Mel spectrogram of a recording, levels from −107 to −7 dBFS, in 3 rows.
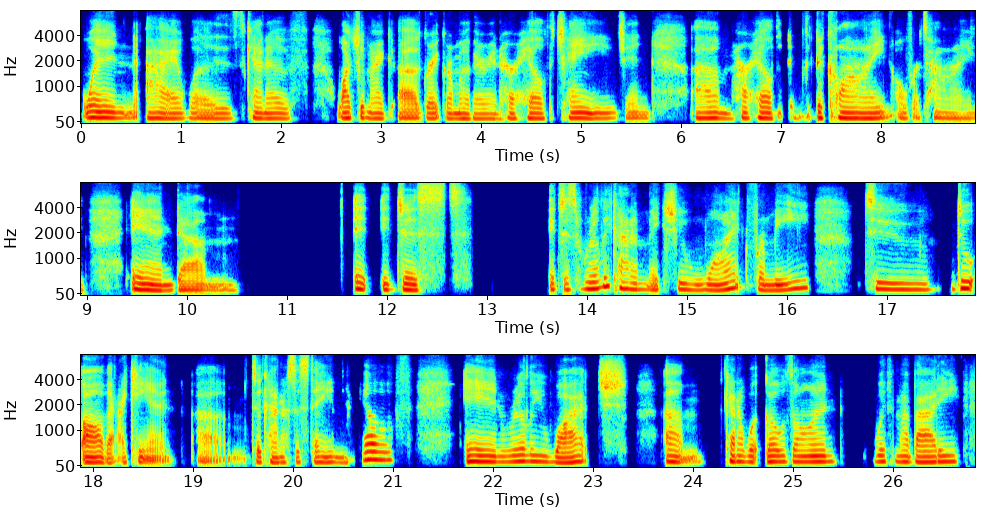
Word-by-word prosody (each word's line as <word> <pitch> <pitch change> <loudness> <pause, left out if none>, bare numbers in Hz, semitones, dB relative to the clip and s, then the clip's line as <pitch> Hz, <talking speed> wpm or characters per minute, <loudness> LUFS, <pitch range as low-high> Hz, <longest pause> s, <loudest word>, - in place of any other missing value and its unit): when 155 -2 +3
I 135 -2 +1
was 135 - -3
kind 140 -4 0
of 135 0 -1 0.4
watching 145 +1 +1
my 140 -1 0
g 130 - -14
uh, 75 0 +1
great-grandmother 135 - -1
and 125 -1 -5
her 135 +1 -2
health 135 0 -2
change 140 -1 0
and, 75 0 -5 0.4
um, 145 -2 +1
her 145 - 0
health 145 -3 +2
de - - -11
d 180 +7 -12
decline 145 0 +2
over 140 - -6
time, 70 - -5 0.5
and 145 -4 +4
um 75 - -2 1.1
it 175 -3 +3
it 155 +1 -2
just 150 -2 +1 0.8
it 165 - -2
just 160 +3 -2
really 180 +7 +3
kinda 180 -7 0
makes 160 - -3
you 160 -2 +1
want, 150 +9 +1
for 150 - -2
me, 155 +9 +2 0.6
to 160 -3 +1 0.2
do 190 -1 +4
all 140 0 +6
that 125 -1 -2
I - - -3
can, - - -2 0.2
um, - - -6
to - - +1
kinda 135 0 -1
sustain 140 0 0 0.2
health 205 -1 +3 0.5
and 155 -2 +4
really 165 0 +2
watch, 145 0 +1 0.4
um, 150 -1 0 0.2
kinda 155 -1 +3
what 155 0 -1
goes 155 0 +2
on 155 +1 +3 0.4
with 160 -1 -1
my 150 0 +1
body, 150 +2 +2
145 Hz, 130 wpm, -24 LUFS, 135-155 Hz, 1.1 s, all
